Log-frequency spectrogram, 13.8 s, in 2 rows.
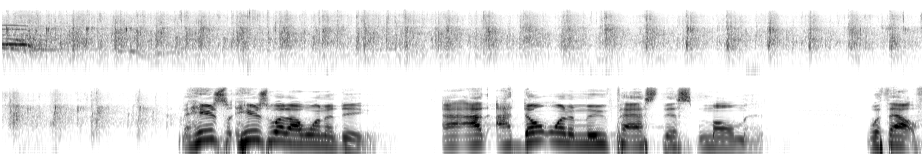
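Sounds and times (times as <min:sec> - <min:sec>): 
audience applauding: 0:00.0 - 0:08.6
speech: 0:08.2 - 0:12.7, 0:13.4 - 0:13.8.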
